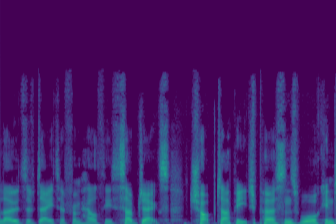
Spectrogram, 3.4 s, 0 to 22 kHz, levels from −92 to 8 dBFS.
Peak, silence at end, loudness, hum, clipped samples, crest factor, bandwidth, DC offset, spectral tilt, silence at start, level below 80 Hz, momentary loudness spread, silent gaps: -18 dBFS; 0 s; -37 LUFS; none; under 0.1%; 20 dB; 15.5 kHz; under 0.1%; -4 dB/octave; 0 s; -66 dBFS; 9 LU; none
